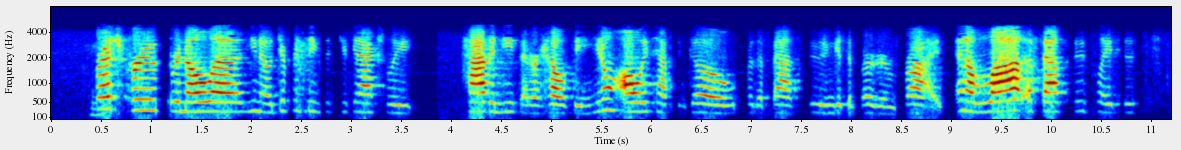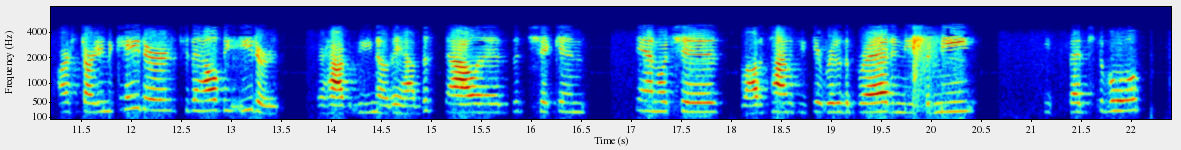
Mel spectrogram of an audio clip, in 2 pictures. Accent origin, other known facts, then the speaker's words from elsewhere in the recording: Houston, Texas, United States; and they are going to be in Houston, Texas, my hometown.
